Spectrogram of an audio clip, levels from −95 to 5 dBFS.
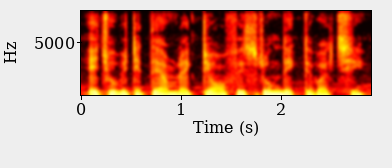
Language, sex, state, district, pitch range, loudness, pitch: Bengali, female, West Bengal, Cooch Behar, 220-250 Hz, -13 LUFS, 235 Hz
